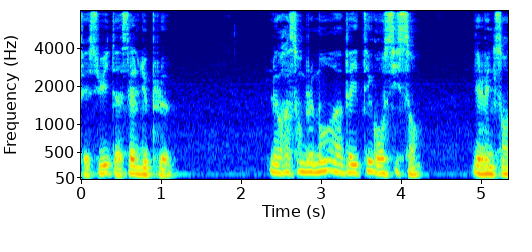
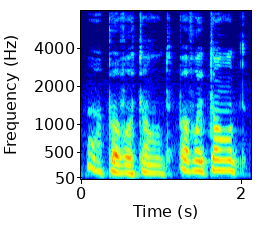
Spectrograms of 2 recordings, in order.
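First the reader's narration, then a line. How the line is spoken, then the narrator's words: Exclamation. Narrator (French): s'écria-t-il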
